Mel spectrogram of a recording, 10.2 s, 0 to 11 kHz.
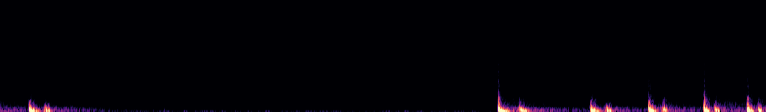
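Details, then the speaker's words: Heart sounds with about six seconds of silence, then beats resuming at roughly 80 a minute; sinus pause in an adult cardiac patient with tachy-brady syndrome. "I had no idea I had tacky brady syndrome until I had a follow-up visit with my doctor."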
